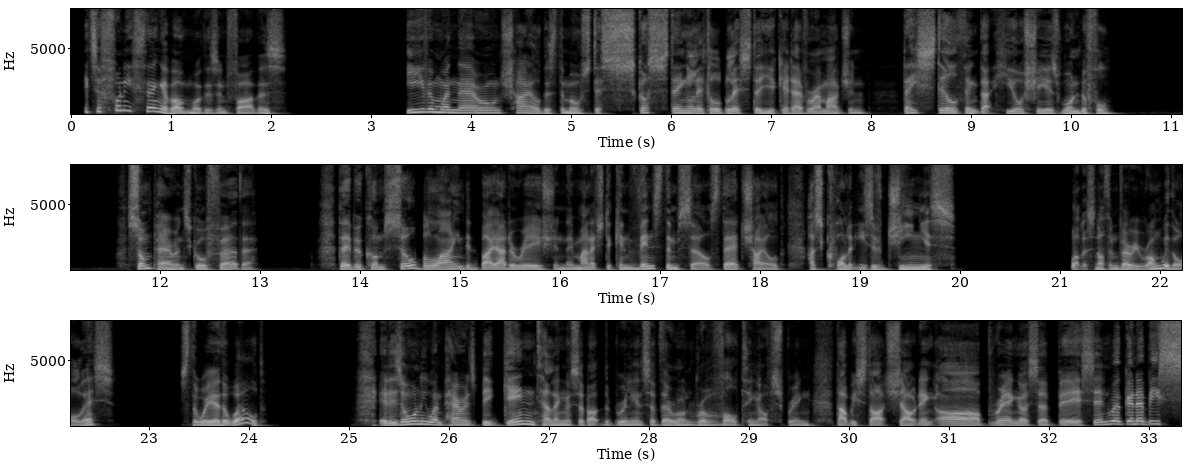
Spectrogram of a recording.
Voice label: Audiobook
